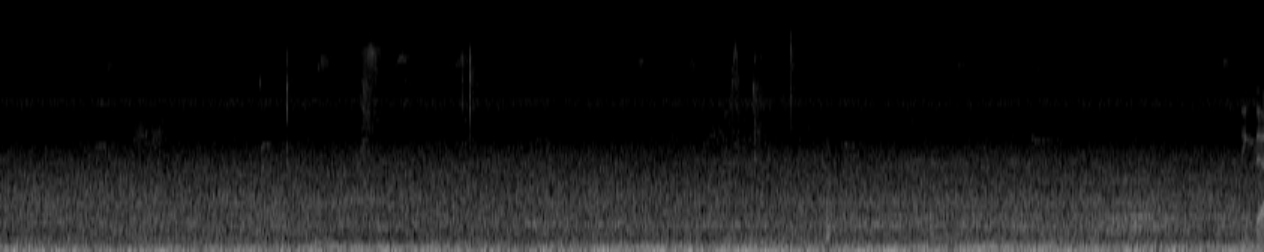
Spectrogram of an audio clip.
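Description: Steady outdoor ambience with a low rumble, over which small birds give short high chirps about once a second, with a few sharper calls near the middle.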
